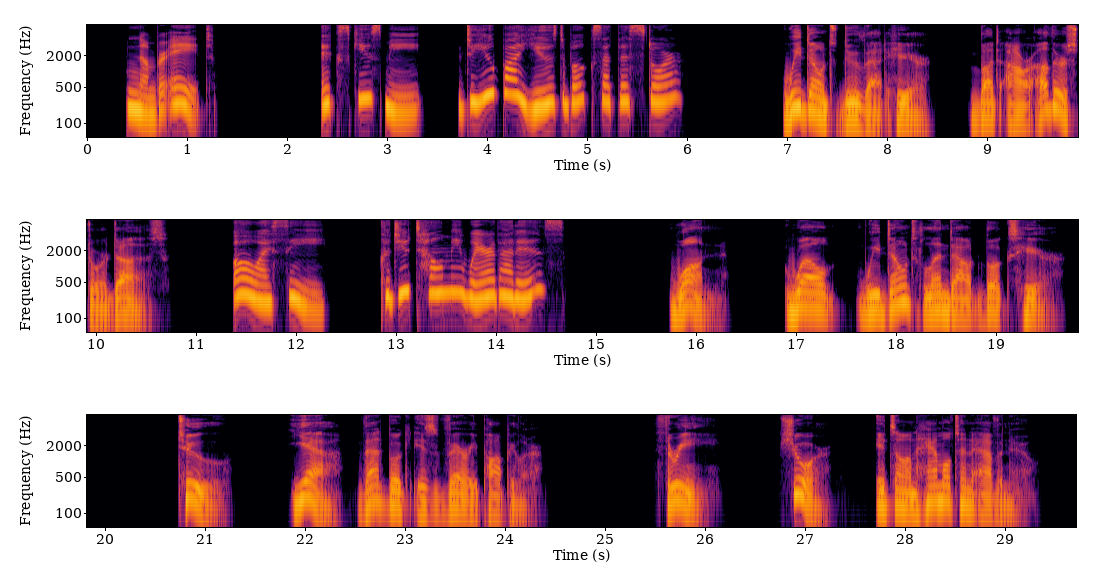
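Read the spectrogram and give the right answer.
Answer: 3: Sure, it's on Hamilton Avenue.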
